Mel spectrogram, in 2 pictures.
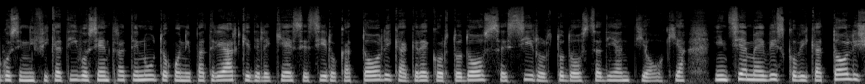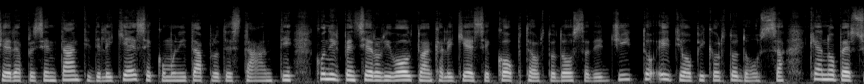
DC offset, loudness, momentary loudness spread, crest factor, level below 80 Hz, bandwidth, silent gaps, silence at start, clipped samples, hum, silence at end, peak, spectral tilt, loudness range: under 0.1%; -22 LUFS; 7 LU; 18 dB; -58 dBFS; 15.5 kHz; none; 0 s; under 0.1%; none; 0 s; -4 dBFS; -5.5 dB/octave; 3 LU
